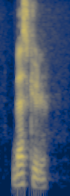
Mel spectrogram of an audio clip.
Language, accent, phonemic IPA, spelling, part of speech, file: French, France, /bas.kyl/, bascule, noun / verb, LL-Q150 (fra)-bascule.wav
- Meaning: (noun) 1. seesaw 2. flip-flop; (verb) inflection of basculer: 1. first/third-person singular present indicative/subjunctive 2. second-person singular imperative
